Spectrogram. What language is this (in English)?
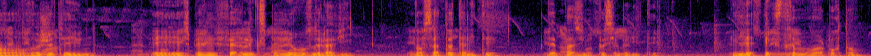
French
